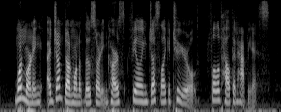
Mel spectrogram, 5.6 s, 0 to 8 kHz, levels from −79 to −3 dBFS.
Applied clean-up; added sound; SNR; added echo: none; none; none; none.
